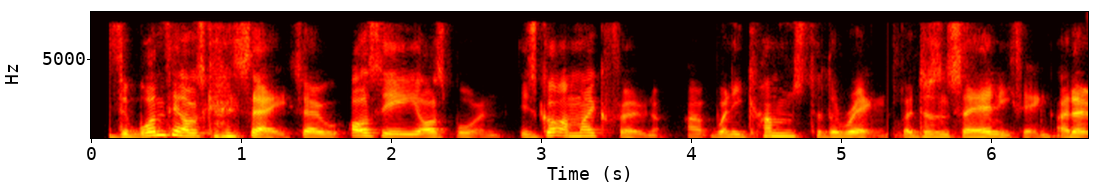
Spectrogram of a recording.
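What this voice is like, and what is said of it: Usual voice. Nothing is said of it.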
